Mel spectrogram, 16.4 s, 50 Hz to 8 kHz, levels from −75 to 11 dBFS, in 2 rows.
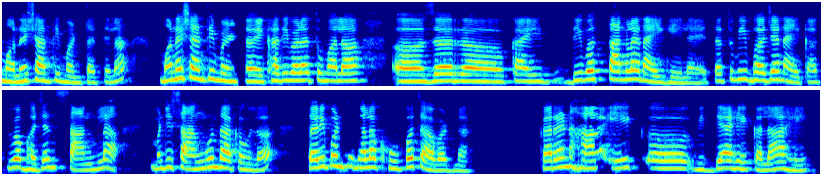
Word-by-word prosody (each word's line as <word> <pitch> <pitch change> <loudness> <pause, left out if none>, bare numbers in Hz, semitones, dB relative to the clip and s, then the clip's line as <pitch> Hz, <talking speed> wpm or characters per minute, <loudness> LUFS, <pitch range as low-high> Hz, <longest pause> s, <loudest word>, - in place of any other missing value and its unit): मनःशांती 240 +2 +1
म्हणतात 195 -3 -5
त्याला. 205 +3 -6 0.4
मनःशांती 315 +3 +3
मिळतं. 230 -4 0
एखादी 245 +4 0
वेळा 265 0 +4
तुम्हाला 250 -1 +2 0.4
अ, 230 0 +5
जर 245 0 +4
अ, 225 -2 +5
काही 230 -1 -1 0.3
दिवस 285 +5 +5
चांगला 300 0 +3
नाही 215 -8 -1
गेला 180 -1 -7
आहे, 170 - -10
तर 240 - -2
तुम्ही 300 +1 -3
भजन 270 +1 +2
ऐका 195 -3 -6
किंवा 275 +9 +1
भजन 275 +8 -1
सांगला 220 +8 -3 0.4
म्हणजे 265 +1 -4
सांगून 270 +3 +1
दाखवलं 235 -8 0 0.4
तरी 280 +3 +4
पण 355 -2 +3
तुम्हाला 300 -1 +1
खूपच 295 +1 +1
आवडणार. 190 -3 -1 0.7
कारण 285 +5 +2
हा 265 -1 +2 0.2
एक 290 +2 -5
अ, 270 - -4 0.4
विद्या 220 +5 0
आहे, 260 -2 +1
कला 210 0 -2
आहे, 190 -5 -5
245 Hz, 145 wpm, -20 LUFS, 215-280 Hz, 0.7 s, अ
